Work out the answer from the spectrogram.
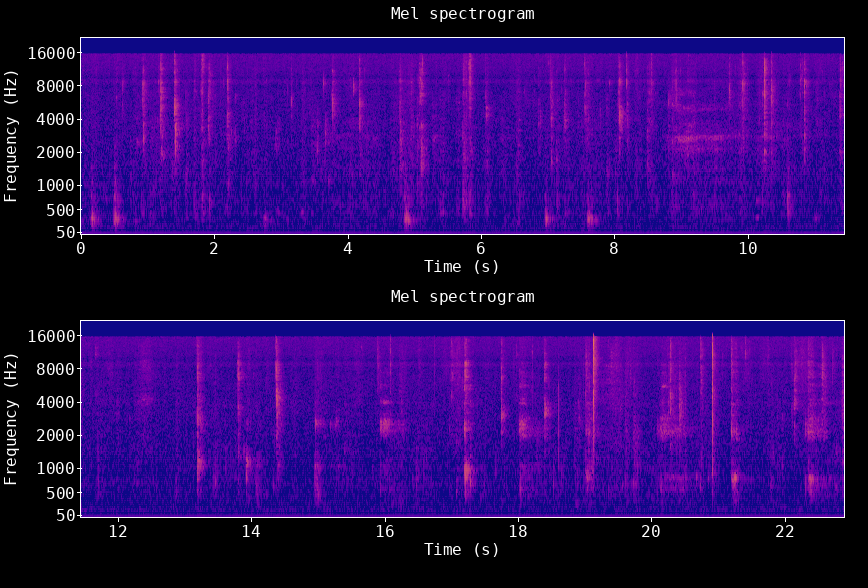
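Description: Faint chewing and eating sounds as people eat rice and singju salad by hand: scattered small mouth clicks and smacks, a few every second or two.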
